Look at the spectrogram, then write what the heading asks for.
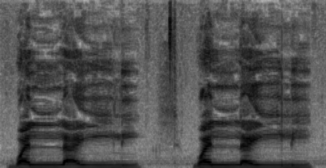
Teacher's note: और आप देखें या साकिन है, उससे पहले फतहा आ रही है तो क्या बना, ये यालीन बना। तो इसको लीन की तरह अदा करेंगे नरमी के साथ · लाम कसरा ली, आवाज़ नीचे जाएगी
